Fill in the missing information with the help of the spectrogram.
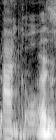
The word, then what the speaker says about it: Ackles: Ackles.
